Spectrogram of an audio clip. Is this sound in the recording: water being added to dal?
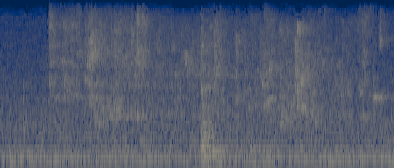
yes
